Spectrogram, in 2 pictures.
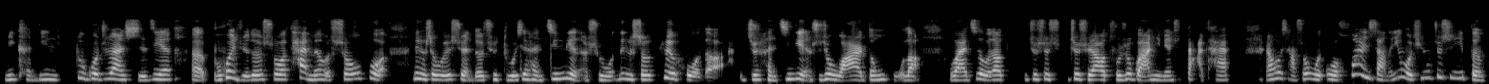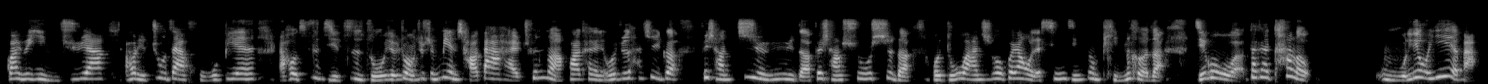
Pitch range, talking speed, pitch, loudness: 215-260 Hz, 340 characters per minute, 235 Hz, -23 LUFS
